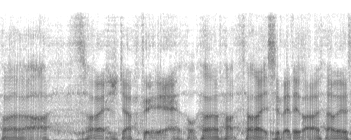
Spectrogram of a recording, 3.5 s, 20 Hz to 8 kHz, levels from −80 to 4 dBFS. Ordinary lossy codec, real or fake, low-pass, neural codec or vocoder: MP3, 64 kbps; fake; 7.2 kHz; autoencoder, 22.05 kHz, a latent of 192 numbers a frame, VITS, trained on many speakers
